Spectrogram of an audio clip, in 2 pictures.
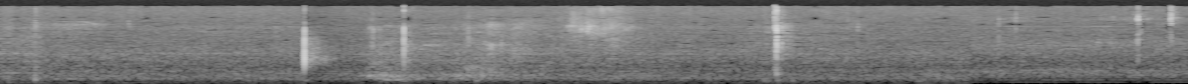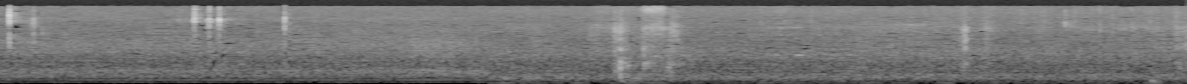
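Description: Quiet kitchen handling sounds while baking: a few sharp taps and light clicks of utensils on glass bowls and a baking tin, the loudest tap about a second and a half in.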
